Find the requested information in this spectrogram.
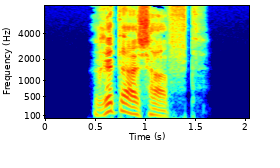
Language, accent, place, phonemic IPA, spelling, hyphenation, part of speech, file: German, Germany, Berlin, /ˈʁɪtɐʃaft/, Ritterschaft, Rit‧ter‧schaft, noun, De-Ritterschaft.ogg
- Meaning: knighthood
